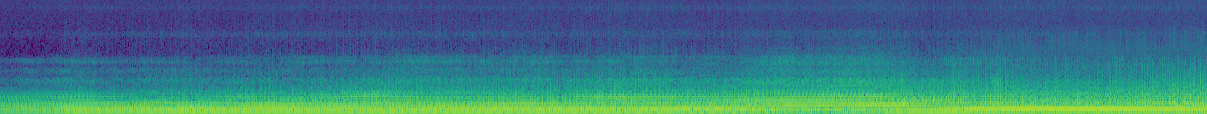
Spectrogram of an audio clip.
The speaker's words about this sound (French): Tout d'un coup, un gros avion passe ras de la maison. Un avion!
